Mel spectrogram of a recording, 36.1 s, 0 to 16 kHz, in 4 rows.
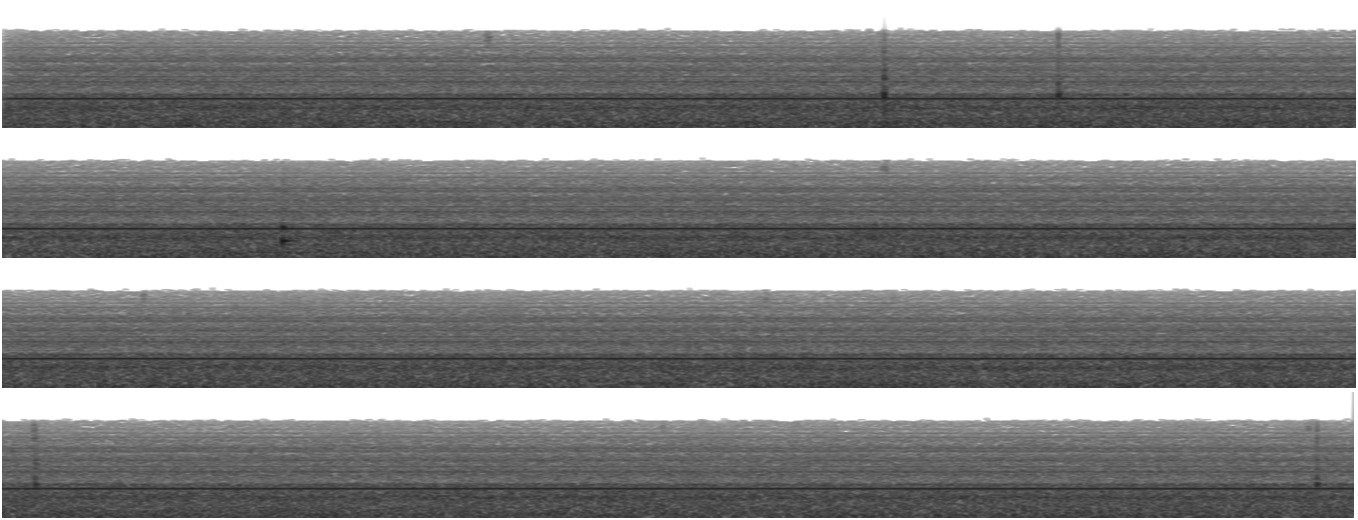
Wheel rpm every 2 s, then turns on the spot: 0, 0, 0, 0, 0, 0, 0, 0, 0, 0, 0, 0, 0, 0, 0, 0, 0, 0.
none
